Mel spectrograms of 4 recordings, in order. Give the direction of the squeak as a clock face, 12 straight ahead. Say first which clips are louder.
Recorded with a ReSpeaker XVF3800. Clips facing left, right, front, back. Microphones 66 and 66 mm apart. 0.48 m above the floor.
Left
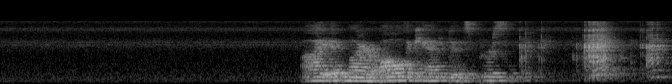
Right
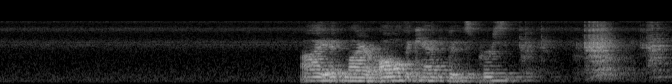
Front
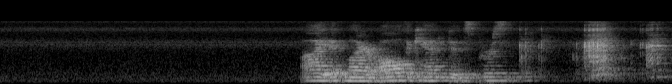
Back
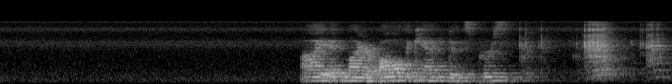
Left 2 dB, front 1 dB; 10 o'clock.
